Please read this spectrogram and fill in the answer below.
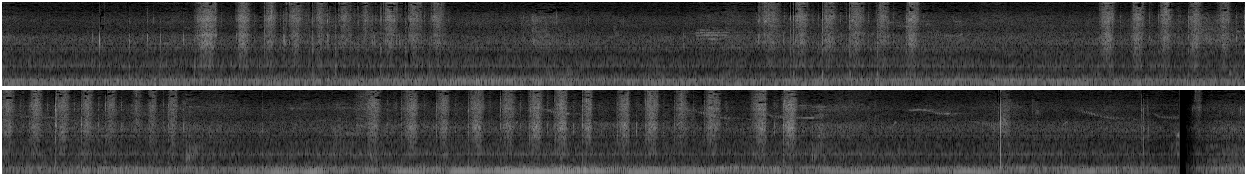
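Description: Hand trigger spray bottle squeezed in four quick runs of about four pumps a second, each pump a short hiss of spray onto plant leaves. A steady low hum runs underneath and grows louder in the second half.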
